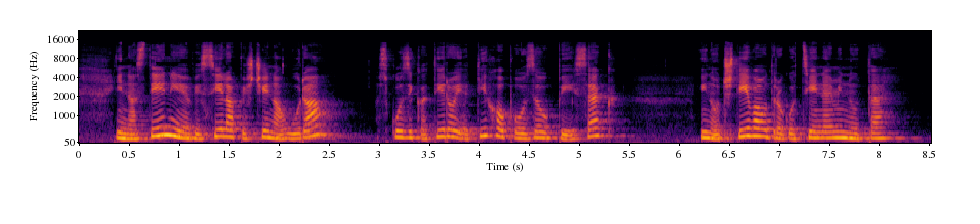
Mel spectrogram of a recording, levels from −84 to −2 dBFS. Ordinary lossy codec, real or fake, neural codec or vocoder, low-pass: none; real; none; 14.4 kHz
